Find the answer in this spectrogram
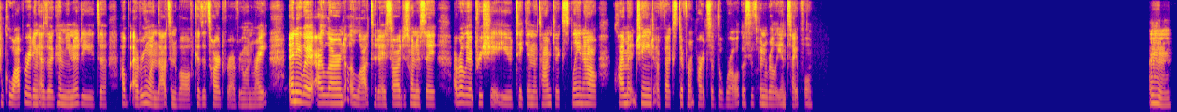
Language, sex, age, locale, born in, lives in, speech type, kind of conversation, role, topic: English, female, 25-29, en-US, United States, United States, read, expert-assistant, asker, How does climate change impact various world regions?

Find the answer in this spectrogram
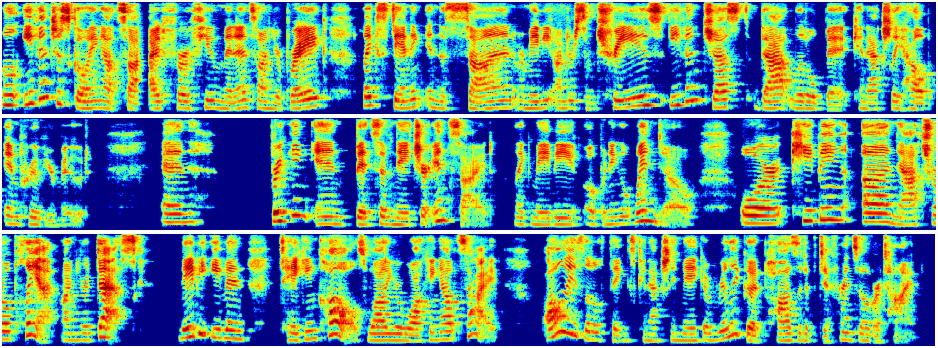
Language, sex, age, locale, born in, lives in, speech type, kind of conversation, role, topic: English, female, 40-44, en-US, United States, United States, read, expert-assistant, expert, How does spending time in nature affect our mood?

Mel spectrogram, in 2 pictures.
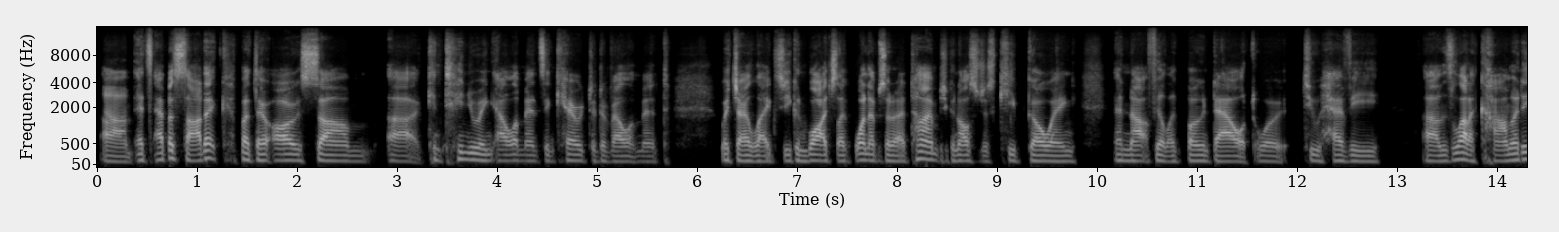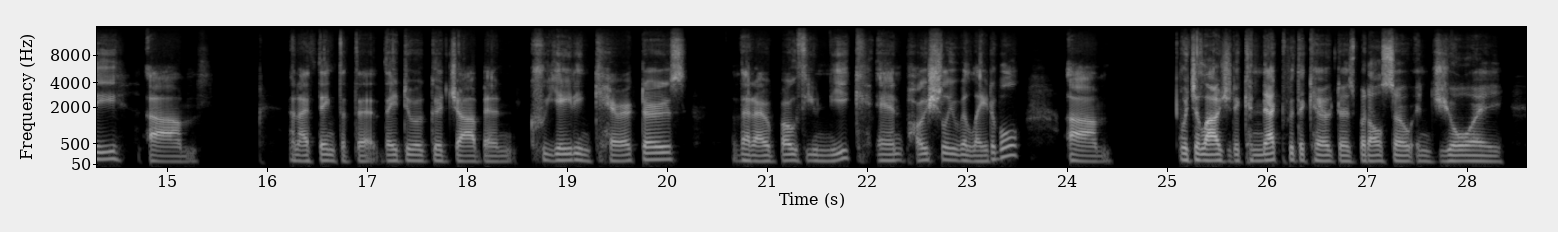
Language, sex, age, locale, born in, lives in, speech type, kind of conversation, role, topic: English, male, 25-29, en-US, United States, United States, conversation, unstructured, none, What was the last show you binged, and why did it hook you?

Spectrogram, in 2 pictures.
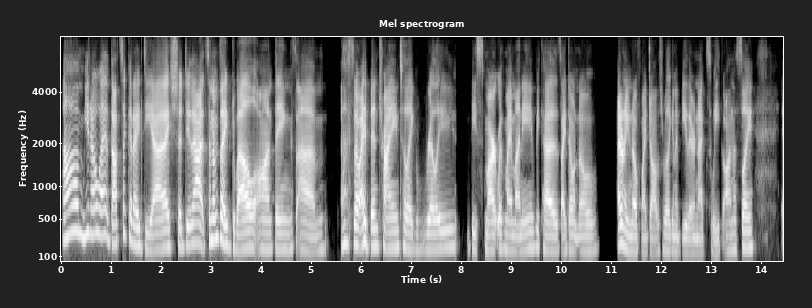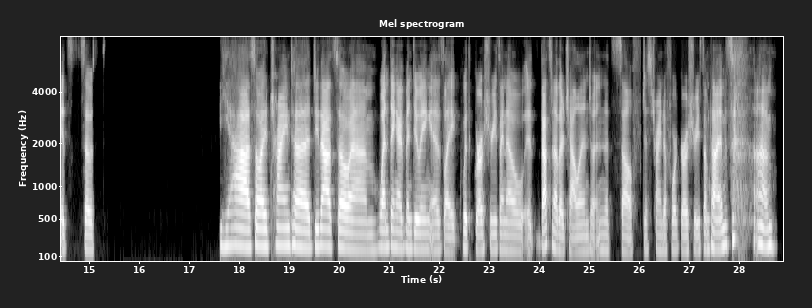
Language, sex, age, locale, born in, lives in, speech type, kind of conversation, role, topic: English, female, 40-44, en-US, United States, United States, conversation, advice, user, How can I stay positive during a challenging time?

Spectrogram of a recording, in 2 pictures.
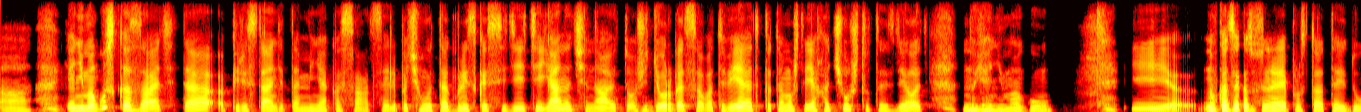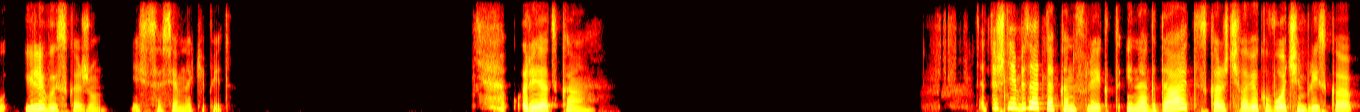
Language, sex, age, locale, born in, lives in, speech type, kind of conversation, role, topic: Russian, female, 30-34, ru-RU, Russia, Germany, conversation, unstructured, none, Что вас больше всего раздражает в людях?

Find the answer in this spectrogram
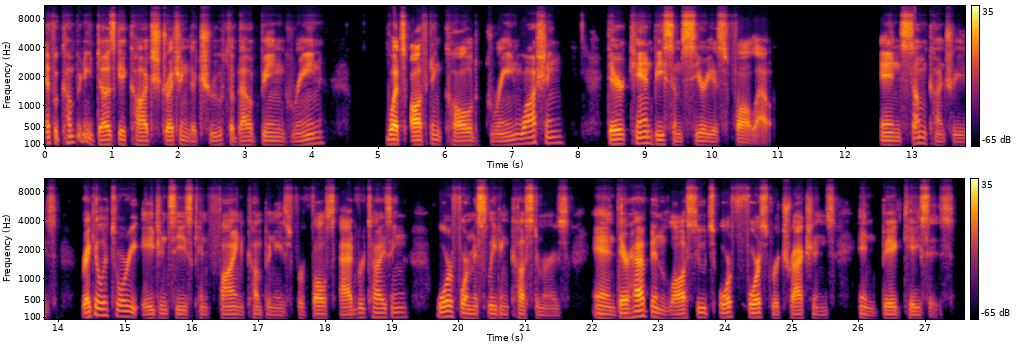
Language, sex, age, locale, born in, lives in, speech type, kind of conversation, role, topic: English, male, 18-19, en-US, United States, United States, read, expert-assistant, expert, When a company says its operations are ‘green’ or sustainable, how do you know if that’s true or just marketing?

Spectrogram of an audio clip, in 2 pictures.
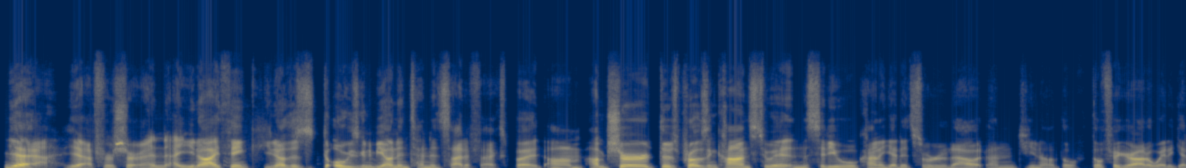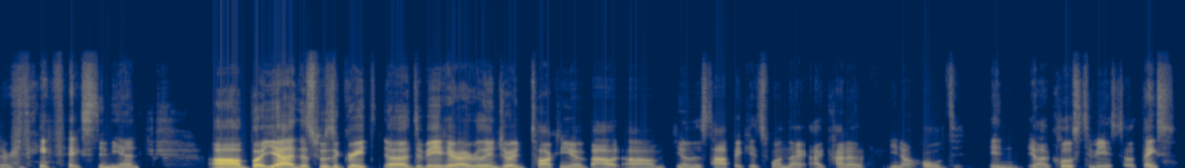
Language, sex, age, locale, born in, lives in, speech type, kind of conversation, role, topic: English, male, 40-44, en-US, United States, United States, conversation, unstructured, none, Could banning cars in city centers reduce emissions and promote equity, or would it unfairly burden everyday commuters?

